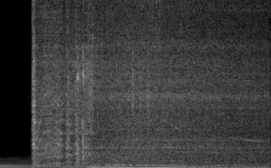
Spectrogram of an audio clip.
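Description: A car engine cranks and fires up abruptly, then settles into a steady low rumble as it runs, fairly loud with no voices.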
